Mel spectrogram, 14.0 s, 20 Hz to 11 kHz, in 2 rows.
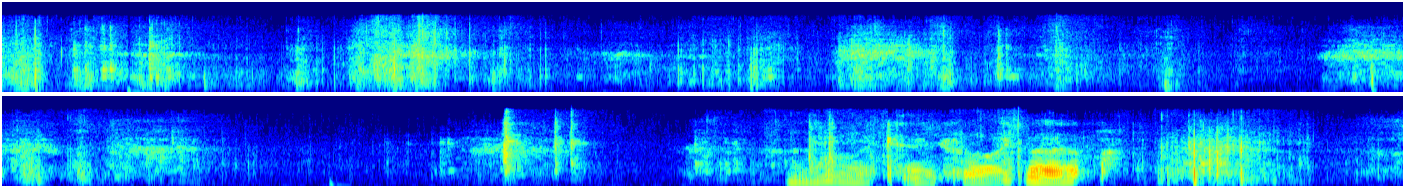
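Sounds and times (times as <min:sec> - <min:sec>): breathing and sniffing: 0:01.7 - 0:05.6, 0:06.6 - 0:08.2.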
